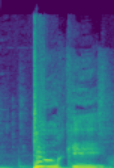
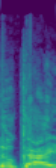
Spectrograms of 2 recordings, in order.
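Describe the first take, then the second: First: The name ends with an 'ee' sound. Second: The name ends with an 'eye' sound. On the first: The speaker calls it right. "it's Dookie" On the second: The speaker calls it wrong.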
